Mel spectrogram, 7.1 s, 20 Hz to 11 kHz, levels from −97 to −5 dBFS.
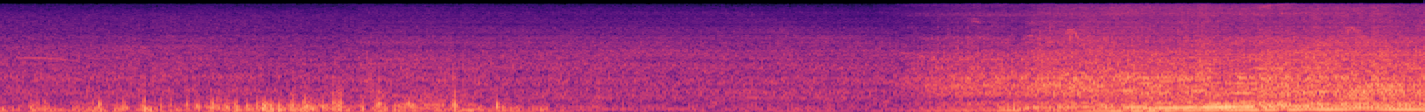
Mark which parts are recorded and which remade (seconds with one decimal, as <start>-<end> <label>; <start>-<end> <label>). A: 0.0-1.8 recorded; 1.8-4.5 remade; 4.5-5.4 recorded; 5.4-6.3 remade; 6.3-7.1 recorded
